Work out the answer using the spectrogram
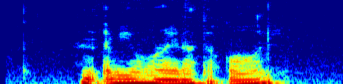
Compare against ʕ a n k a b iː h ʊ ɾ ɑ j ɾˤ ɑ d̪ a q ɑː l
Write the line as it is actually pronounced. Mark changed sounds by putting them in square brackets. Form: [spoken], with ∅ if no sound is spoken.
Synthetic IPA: ʕ a n [ʔ] a b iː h ʊ ɾ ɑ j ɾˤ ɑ [t̪] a q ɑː l

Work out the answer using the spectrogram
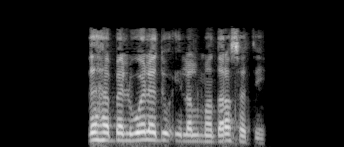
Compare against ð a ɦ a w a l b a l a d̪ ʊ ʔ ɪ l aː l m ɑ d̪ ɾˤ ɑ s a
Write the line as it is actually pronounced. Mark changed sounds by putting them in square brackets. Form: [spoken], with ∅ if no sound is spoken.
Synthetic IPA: ð a ɦ a [b] a l [w] a l a d̪ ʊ ʔ ɪ l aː l m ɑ d̪ ɾˤ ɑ s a

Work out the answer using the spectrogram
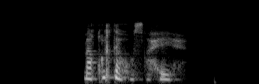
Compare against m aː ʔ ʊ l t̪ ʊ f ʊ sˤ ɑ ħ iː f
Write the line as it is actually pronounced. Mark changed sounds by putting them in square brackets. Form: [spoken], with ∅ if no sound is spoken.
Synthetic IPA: m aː [q] ʊ l t̪ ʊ [h] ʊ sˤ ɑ ħ iː [ħ]

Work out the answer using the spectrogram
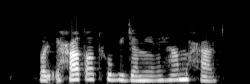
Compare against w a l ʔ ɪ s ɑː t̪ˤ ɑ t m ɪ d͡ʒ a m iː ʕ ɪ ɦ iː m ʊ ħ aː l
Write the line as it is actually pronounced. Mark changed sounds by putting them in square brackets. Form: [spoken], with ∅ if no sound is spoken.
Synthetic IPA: w a l ʔ ɪ [ħ] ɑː t̪ˤ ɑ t [b] ɪ d͡ʒ a m iː ʕ ɪ ɦ [aː] m ʊ ħ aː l

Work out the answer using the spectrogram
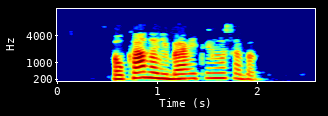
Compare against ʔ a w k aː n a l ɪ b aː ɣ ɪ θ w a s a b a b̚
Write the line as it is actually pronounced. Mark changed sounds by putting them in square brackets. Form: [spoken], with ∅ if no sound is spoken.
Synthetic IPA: ʔ a w k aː n a l ɪ b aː [ʕ] ɪ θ w a s a b a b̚

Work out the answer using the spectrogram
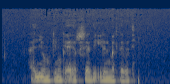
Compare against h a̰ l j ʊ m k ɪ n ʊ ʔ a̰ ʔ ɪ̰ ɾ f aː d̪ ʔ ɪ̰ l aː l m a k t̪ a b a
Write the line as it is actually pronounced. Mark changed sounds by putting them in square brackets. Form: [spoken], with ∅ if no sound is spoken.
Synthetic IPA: h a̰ l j ʊ m k ɪ n ʊ [k] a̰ ʔ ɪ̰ ɾ [ʃ] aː d̪ ʔ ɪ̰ l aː l m a k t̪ a b a

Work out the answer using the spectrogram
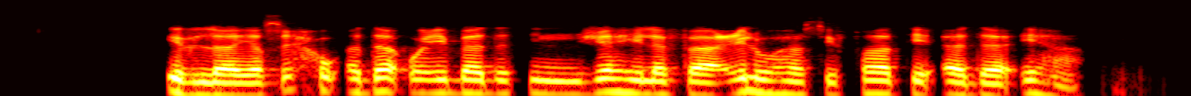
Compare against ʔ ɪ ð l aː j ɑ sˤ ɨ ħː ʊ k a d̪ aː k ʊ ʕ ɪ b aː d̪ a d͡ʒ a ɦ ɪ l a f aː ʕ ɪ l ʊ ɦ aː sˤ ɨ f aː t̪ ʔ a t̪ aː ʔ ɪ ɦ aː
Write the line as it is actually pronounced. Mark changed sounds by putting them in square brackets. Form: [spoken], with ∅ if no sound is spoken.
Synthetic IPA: ʔ ɪ ð l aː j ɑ sˤ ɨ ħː ʊ [ʔ] a d̪ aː [ʔ] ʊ ʕ ɪ b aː d̪ a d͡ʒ a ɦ ɪ l a f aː ʕ ɪ l ʊ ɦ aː sˤ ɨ f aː t̪ ʔ a [d̪] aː ʔ ɪ ɦ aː

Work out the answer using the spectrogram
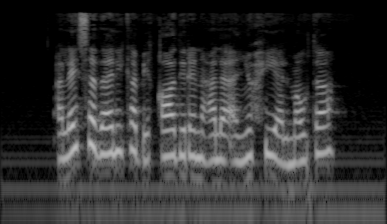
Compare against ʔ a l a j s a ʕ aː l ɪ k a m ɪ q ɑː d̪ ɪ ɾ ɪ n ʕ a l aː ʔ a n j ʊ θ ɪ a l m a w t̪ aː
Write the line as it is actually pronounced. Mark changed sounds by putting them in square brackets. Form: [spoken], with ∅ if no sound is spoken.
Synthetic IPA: ʔ a l a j s a [ð] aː l ɪ k a [b] ɪ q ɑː d̪ ɪ ɾ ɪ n ʕ a l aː ʔ a n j ʊ [ħ] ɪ a l m a w t̪ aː

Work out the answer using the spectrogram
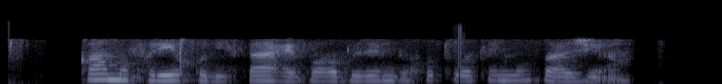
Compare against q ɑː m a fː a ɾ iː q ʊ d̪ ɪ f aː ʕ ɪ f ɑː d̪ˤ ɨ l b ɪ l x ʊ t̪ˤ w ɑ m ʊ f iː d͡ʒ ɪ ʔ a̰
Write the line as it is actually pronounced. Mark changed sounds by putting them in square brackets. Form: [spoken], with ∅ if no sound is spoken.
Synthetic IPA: q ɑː m a [f] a ɾ iː q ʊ d̪ ɪ f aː ʕ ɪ f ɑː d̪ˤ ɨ l b ɪ [∅] x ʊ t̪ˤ w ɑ m ʊ f [aː] d͡ʒ ɪ ʔ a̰

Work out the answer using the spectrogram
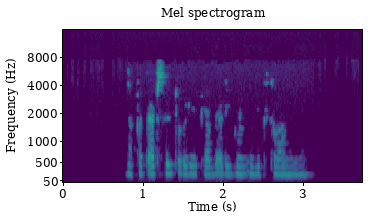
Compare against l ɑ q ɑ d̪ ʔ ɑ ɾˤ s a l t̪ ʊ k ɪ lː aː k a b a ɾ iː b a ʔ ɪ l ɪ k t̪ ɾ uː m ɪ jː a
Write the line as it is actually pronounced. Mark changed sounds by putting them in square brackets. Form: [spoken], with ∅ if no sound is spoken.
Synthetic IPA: l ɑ q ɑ d̪ ʔ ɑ ɾˤ s a l t̪ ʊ [ʔ] ɪ [l] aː k a b a ɾ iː b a ʔ ɪ l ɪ k t̪ ɾ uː [n] ɪ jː a

